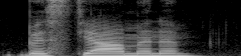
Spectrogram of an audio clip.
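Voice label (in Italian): "bestiamene", lingua sarda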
